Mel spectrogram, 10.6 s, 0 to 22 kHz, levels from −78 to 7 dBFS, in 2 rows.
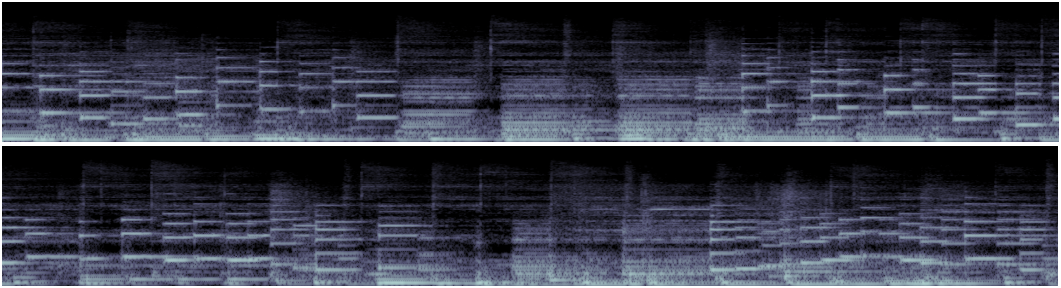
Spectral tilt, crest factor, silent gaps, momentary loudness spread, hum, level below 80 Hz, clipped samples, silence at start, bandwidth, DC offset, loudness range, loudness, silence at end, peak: -6.5 dB/octave; 16 dB; none; 4 LU; none; -28 dBFS; under 0.1%; 0 s; 13 kHz; under 0.1%; 1 LU; -21 LUFS; 0 s; -2 dBFS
